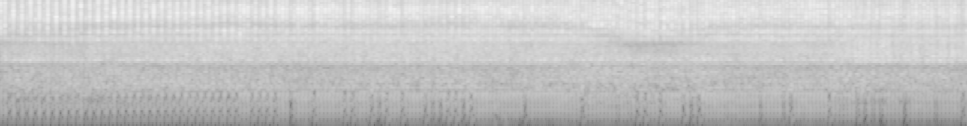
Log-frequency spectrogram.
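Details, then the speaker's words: Cylinder mower after new cylinder gear and pulley tensioner, drive cable refitted: steady rapid firing at constant speed, even rhythm without knocks or grinding; drives and cylinder cuts in, running healthy. "So it was a bit of a fix up this end, but it all drives, and also the cylinder cuts in as well, which is fantastic."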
